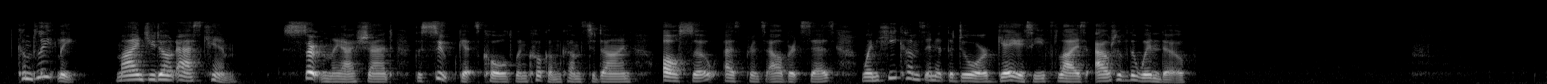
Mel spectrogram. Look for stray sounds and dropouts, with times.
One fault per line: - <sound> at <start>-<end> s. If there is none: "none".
none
